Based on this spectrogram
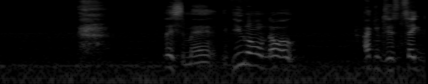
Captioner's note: sighs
